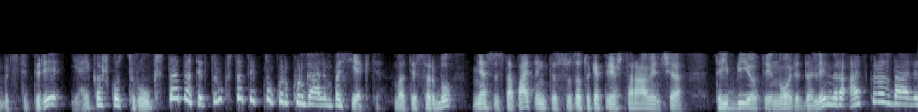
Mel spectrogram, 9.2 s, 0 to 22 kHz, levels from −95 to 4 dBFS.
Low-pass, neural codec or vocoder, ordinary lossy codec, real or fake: 3.6 kHz; vocoder, 44.1 kHz, 128 mel bands every 256 samples, BigVGAN v2; MP3, 32 kbps; fake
